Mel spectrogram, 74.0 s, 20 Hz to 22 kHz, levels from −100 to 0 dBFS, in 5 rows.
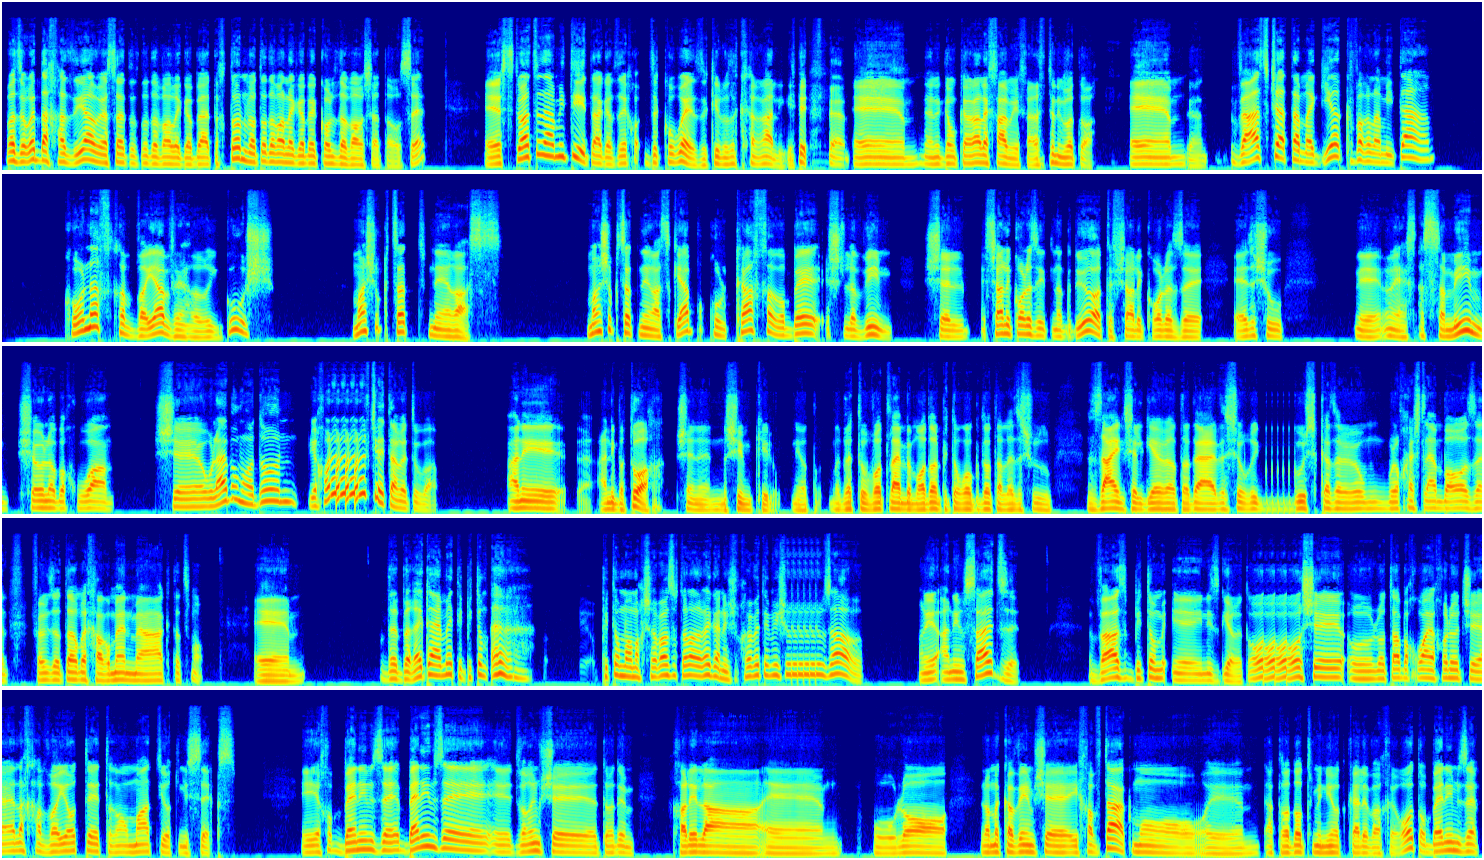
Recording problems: audio stuttering; 4 times, first at 33 s

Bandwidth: 15.5 kHz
